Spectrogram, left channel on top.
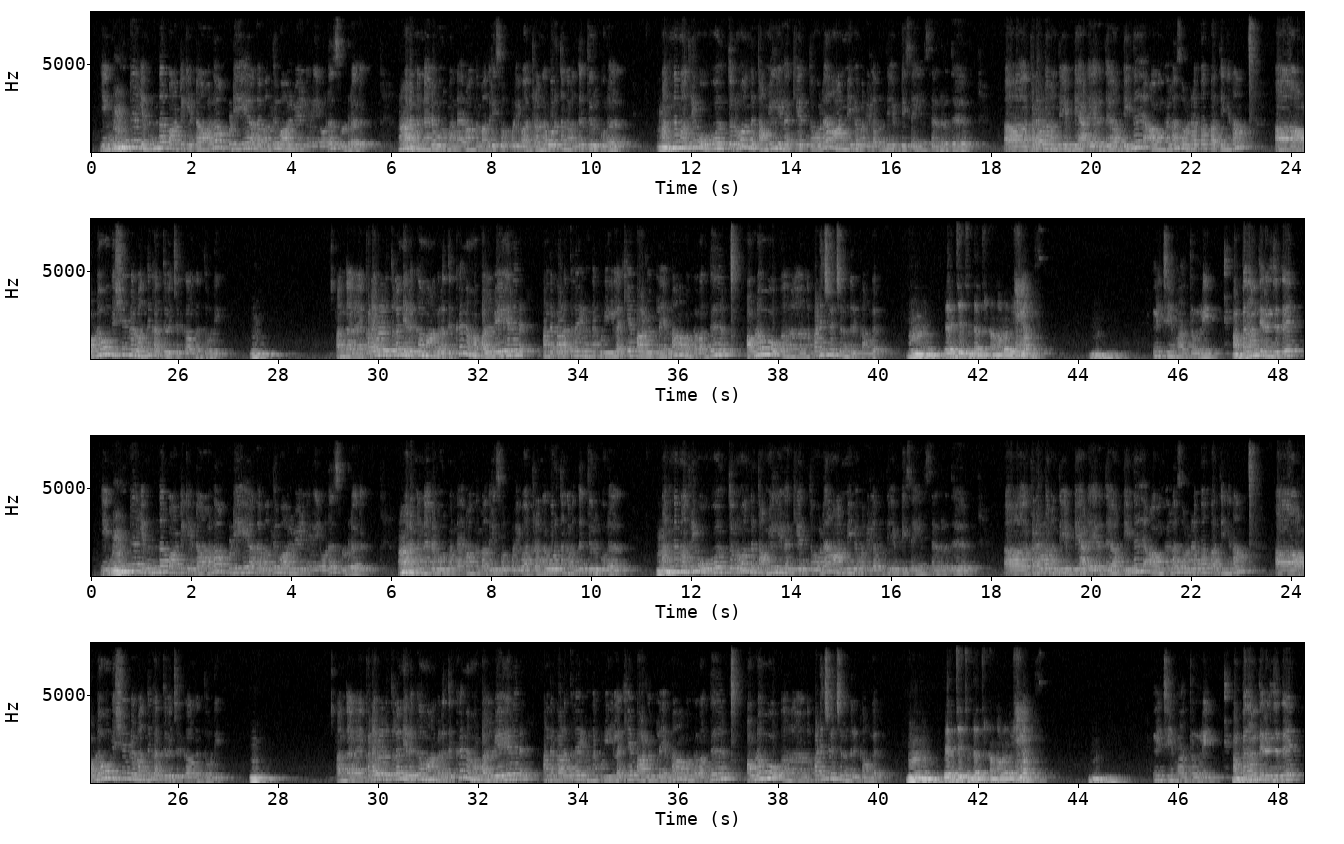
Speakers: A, on the left; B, on the right.
A: எங்க
B: ம்
A: எந்த பாட்டு கேட்டாலு அப்டியே அத வந்து வாழ்வியல் நிறையோட சொல்றாரு
B: ஆ
A: அர மண் நேரம் ஒரு மண் நேரம் அந்த மாதிரி சொ புளி வாற்றாங்க ஒருத்தங்க வந்து திரு குரல்
B: ம்
A: அந்த மாதிரி ஒவ்வொரு தரு அந்த தமிழ் இலக்கியத்தோட ஆன்மீக வழியில வந்து எப்படி செய் செல்றது ஆ கடவுள வந்து எப் அப்டி அடையறது அப்டின்னு அவங்கல்லா சொல்றப்ப பாத்தீங்கன்னா ஆ அவ்ளோ விஷ் விஷயங்கள் வந்து கத்து வச்சிருக்காங்க தோழி
B: ம்
A: அந்த கடவுள் இடத்துல நெருக்கமாகுறதுக்கு நம்ம பல்வேறு அந்த காலத்துல இருந்தக்கூடிய இலக்கிய பாடல்களை எல்லா அவங்க வந்து அவ்வளவு ஆ படிச்சு வச்சிருந்திருக் க்காங்க
B: ம் தெரிஞ்சு வச்சுண்டுருந்திருக்காங்க அவ்ளோ விஷய
A: ம்
B: ம்
A: நிச்சயமா தோழி
B: ம்
A: அப்பதா தெரிஞ்ச து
